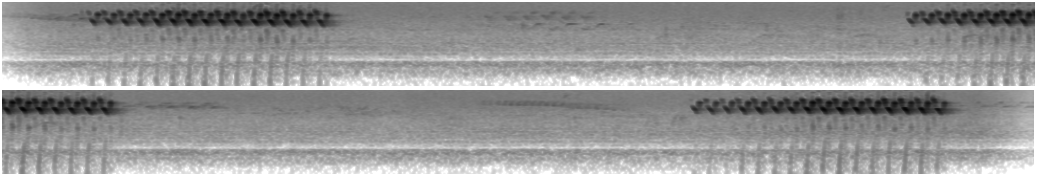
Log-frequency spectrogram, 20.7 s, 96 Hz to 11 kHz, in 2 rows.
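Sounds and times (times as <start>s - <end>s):
Palm Warbler singing: 0.4s - 3.4s, 8.6s - 14.2s, 15.2s - 20.6s.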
